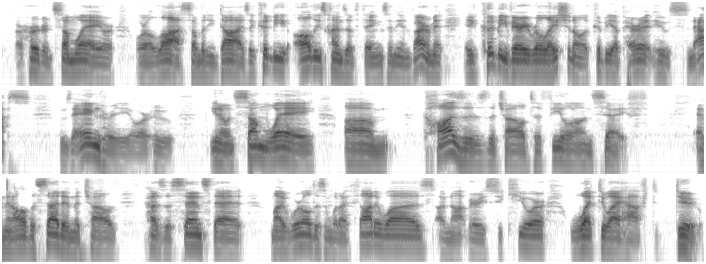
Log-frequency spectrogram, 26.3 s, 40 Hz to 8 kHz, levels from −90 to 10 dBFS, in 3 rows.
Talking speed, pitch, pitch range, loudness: 180 wpm, 95 Hz, 85-105 Hz, -28 LUFS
